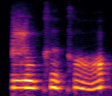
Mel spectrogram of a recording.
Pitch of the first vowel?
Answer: low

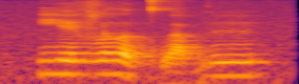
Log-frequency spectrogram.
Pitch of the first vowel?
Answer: high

